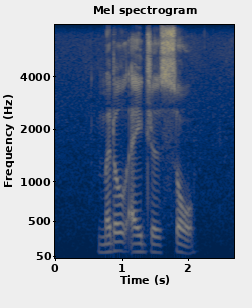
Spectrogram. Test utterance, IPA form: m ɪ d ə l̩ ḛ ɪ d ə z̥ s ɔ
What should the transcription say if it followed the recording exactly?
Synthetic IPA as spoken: m ɪ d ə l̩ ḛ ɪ d͡ʒ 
